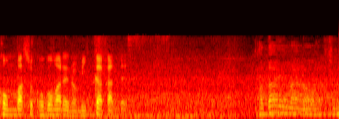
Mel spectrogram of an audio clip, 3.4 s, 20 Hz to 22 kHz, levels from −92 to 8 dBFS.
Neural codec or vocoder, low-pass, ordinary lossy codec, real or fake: none; 7.2 kHz; MP3, 64 kbps; real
